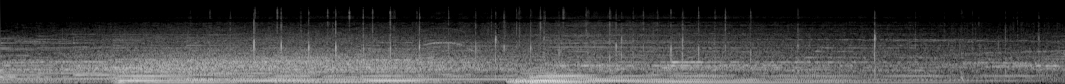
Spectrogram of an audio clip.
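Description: A string ensemble of violins and cello holds the slow closing chords of a ballad, the notes sustained and changing every second or two. An arena crowd cheers and applauds underneath, with a few whistles.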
